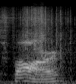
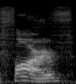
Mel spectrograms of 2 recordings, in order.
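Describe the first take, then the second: First: The name is said with no V sound. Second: The name ends with an R then V. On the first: "far with no V" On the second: "with the R before the V"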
